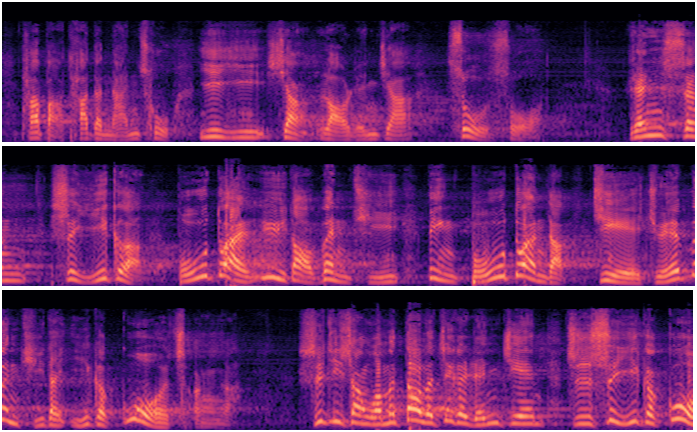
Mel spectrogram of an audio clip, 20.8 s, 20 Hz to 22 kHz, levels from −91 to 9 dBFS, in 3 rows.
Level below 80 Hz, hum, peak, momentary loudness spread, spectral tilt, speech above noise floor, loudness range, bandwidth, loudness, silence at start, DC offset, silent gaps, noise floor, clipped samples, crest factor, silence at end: -56 dBFS; none; 0 dBFS; 15 LU; -3.5 dB/octave; 39 dB; 8 LU; 13 kHz; -16 LUFS; 0.2 s; under 0.1%; none; -55 dBFS; under 0.1%; 16 dB; 0 s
